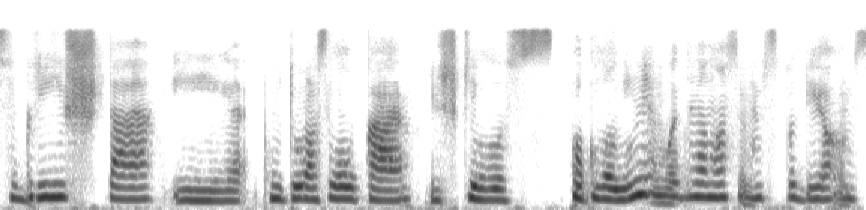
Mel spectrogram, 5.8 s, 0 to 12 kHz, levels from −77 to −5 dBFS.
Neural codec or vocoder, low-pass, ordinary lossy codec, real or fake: codec, 16 kHz, 1 kbps, FreqCodec, smaller model; 7.2 kHz; AAC, 64 kbps; fake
